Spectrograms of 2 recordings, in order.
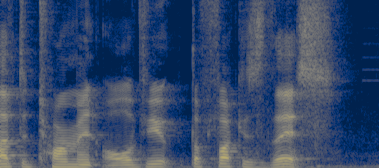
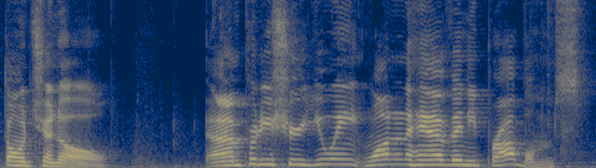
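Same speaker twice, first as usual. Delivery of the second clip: much higher hammed-up Canadian accent, mock threatening; mock Canadian threat; 10 semitones higher than usual. Streamer warns chat, mock Canadian accent threat. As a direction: put on the Canadian voice and warn them.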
